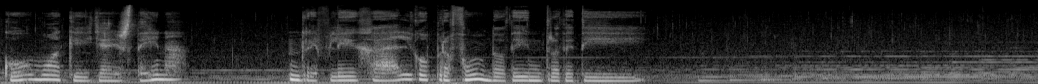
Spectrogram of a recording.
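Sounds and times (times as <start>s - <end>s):
rain falling: 0.0s - 10.3s
speech: 0.1s - 1.9s, 2.9s - 7.3s.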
